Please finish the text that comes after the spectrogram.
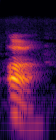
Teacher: आपकी जो आवाज है अ बोलने में वो जीभ की क्या आ रही है मध्य से आ रही है इसीलिए हम क्या कहते हैं इसको मध्य स्वर भी कहते हैं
